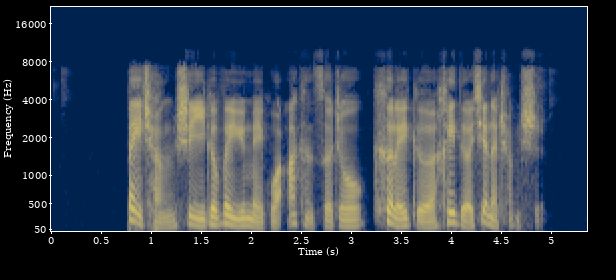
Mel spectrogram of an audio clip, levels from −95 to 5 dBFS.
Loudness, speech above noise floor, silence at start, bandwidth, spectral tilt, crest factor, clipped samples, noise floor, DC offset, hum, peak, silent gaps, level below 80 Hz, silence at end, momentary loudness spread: -17 LUFS; 68 dB; 0.8 s; 10 kHz; -3.5 dB/octave; 18 dB; under 0.1%; -87 dBFS; under 0.1%; none; -2 dBFS; none; -56 dBFS; 0.5 s; 9 LU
